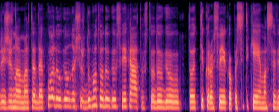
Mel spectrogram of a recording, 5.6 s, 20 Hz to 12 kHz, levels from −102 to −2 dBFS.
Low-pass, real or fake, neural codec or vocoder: 10.8 kHz; real; none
